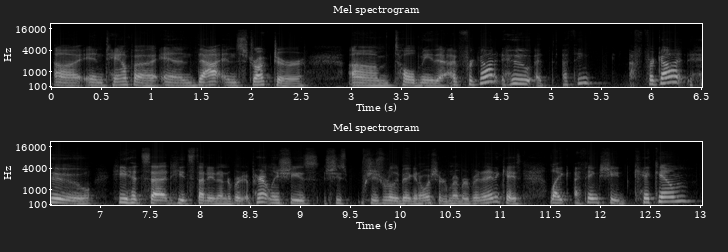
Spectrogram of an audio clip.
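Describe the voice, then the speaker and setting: A woman's voice: lowish voice, lively intonation, brisk. Chatty woman hosting an interview. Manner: chatty, hesitant, full of fillers and restarts. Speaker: interview host. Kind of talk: casual interview chat.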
